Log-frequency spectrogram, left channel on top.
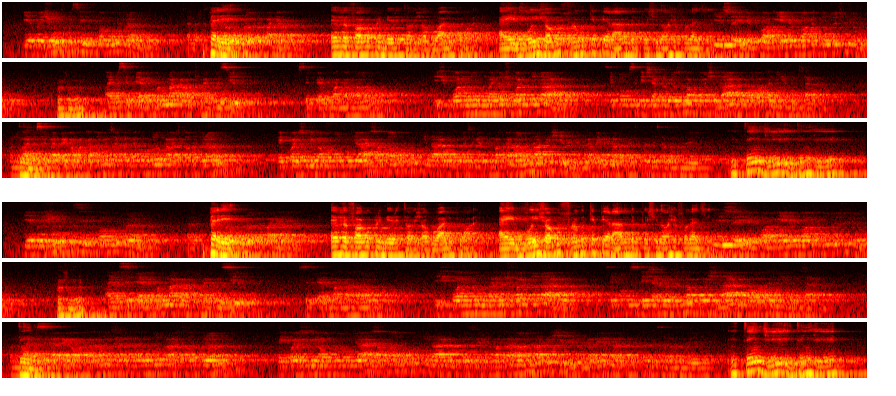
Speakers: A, on the left; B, on the right.
A: e aí junto você refoga o frango, sabe? Você
B: Peraí,
A: refoga o frango na panela.
B: Eu refogo primeiro, então. eu Jogo alho com óleo. Aí
A: Isso,
B: vou e jogo o frango temperado depois que dá uma refogadinha.
A: isso aí, refoga. E refoga tudo isso junto.
B: Uhum.
A: Aí você pega, quando o macarrão tiver cozido, você pega o macarrão, escorre, não, mas não escorre toda a água. Sempre bom você deixar pelo menos uma concha d'água e coloca ali junto, sabe? Quando,
B: Sim.
A: aí você vai pegar o macarrão, vai tirar o macarrão, colocar onde está o frango. Aí pode desligar o fogo já, e só coloca um pouquinho da água do cozimento do macarrão e dá uma mexida, ele vai ficar bem melhor. Tenta fazer isso da próxima vez.
B: Entendi, entendi.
